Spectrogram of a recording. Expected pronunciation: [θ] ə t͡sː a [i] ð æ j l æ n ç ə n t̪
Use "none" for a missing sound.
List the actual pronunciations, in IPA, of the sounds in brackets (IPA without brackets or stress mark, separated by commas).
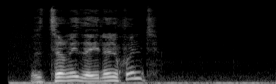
ð, i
